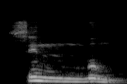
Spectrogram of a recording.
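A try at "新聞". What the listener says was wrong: not sinbung, tapi simbung, ya. Ini kan walaupun memang ini N, tapi N ketemu B, nanti kita belajar. N ketemu B, ketemu P, ketemu M itu sendiri, maka dia akan dibaca M.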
